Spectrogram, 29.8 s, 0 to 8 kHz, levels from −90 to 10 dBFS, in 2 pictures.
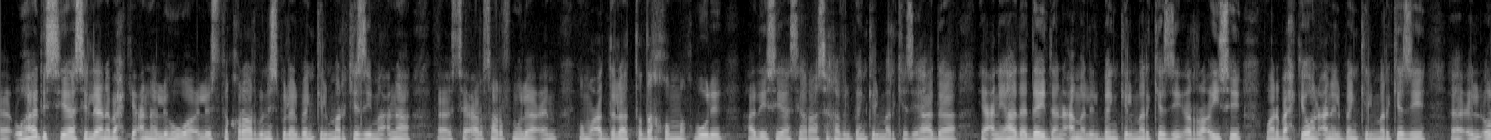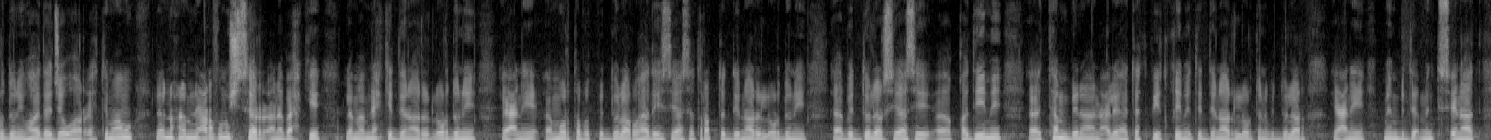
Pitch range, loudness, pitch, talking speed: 135-155 Hz, -23 LUFS, 145 Hz, 155 wpm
